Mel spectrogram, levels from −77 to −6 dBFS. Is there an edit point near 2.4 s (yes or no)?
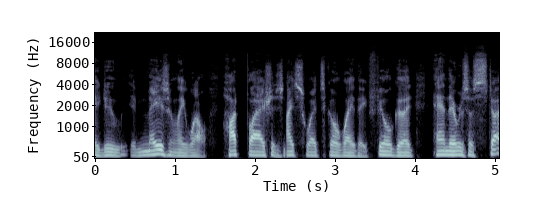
yes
